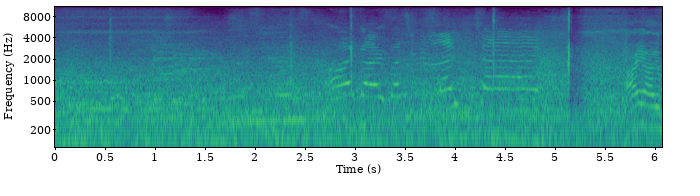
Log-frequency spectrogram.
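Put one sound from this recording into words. A crowd of children and adults chatters loudly all around in an echoing hall.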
